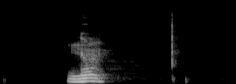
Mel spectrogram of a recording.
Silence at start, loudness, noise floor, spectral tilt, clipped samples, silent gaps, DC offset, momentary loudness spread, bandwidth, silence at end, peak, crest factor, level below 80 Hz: 0.65 s; -24 LUFS; -76 dBFS; -7 dB/octave; under 0.1%; none; under 0.1%; 18 LU; 11 kHz; 0.6 s; -8 dBFS; 22 dB; -70 dBFS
